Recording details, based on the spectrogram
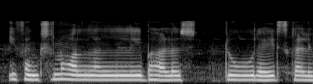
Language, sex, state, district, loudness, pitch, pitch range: Kannada, female, Karnataka, Bidar, -14 LUFS, 210 Hz, 205-220 Hz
